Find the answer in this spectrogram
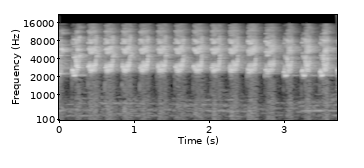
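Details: Lovebird 'ngekek panjang' lure call to provoke rival birds: evenly spaced, harsh, buzzy bursts about two per second, each note scratchy and high, continuing without pause.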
